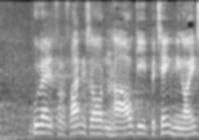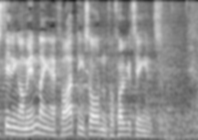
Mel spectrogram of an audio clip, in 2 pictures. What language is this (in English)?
Danish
